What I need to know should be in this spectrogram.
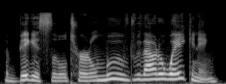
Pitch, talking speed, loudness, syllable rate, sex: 195 Hz, 185 wpm, -19 LUFS, 7.1 syllables/s, female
